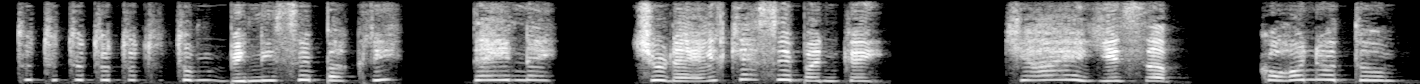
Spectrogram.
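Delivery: very high, stuttering in fear; panicked at the monster; terrified stammer. Acted. Friend stuttering in terror at the goat witch, very high.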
